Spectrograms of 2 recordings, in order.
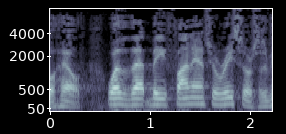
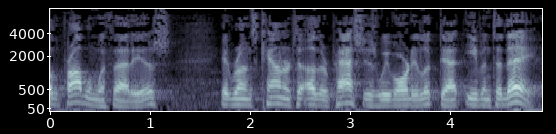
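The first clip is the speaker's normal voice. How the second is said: ordinary delivery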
